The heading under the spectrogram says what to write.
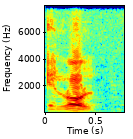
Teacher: Al escuchar español del Caribe vas a sentir que a veces se reemplaza una r por una l Este es el caso de palabras como error que se pronuncian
